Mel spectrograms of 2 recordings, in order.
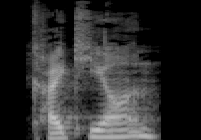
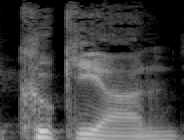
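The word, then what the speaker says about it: kykeon: Kaikion? – It's technically Kukion. – Oh, Kukion. – It's spelled as Kaikion.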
